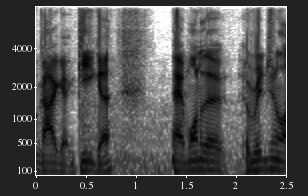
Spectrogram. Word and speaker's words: Giger: I've always heard it HR Geiger. But yeah, today we learned. Today we apparently he's done interviews and stuff where it's been like giger to rhyme with eager.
